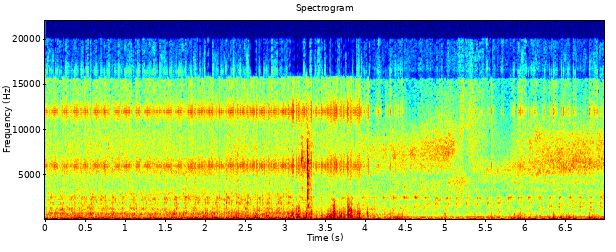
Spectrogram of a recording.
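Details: Ford 5.4 4V V8 at idle with a dull knock nearly four times a second under a low heavy rumble, still present after replacing all timing chains, guides, tensioners, gears, 3V oil pump and Cobra pickup; owner suspects a spun rod bearing.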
